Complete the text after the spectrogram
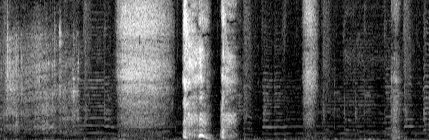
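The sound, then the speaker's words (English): A few harsh coughs and throat-clearing bursts from someone with allergy-season sniffles, preceded by a breathy sniff, with short gaps between them and no talking. “Sorry guys, it's fucking allergy season.”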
